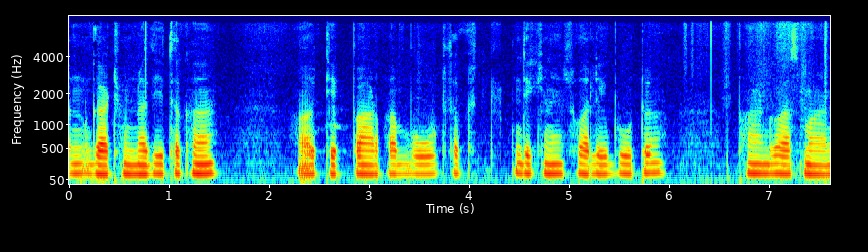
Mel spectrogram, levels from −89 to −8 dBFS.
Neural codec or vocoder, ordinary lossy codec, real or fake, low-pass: none; AAC, 48 kbps; real; 7.2 kHz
